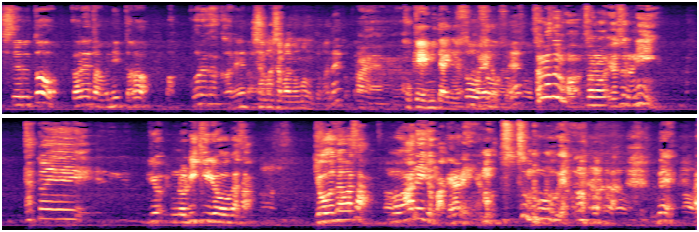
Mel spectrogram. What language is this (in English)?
Japanese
